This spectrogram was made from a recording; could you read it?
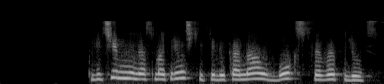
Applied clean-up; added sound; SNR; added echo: neural separator model SepFormer DNS4.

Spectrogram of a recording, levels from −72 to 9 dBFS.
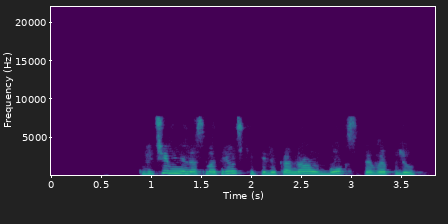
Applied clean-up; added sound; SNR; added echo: neural mask model Resemble Enhance denoiser.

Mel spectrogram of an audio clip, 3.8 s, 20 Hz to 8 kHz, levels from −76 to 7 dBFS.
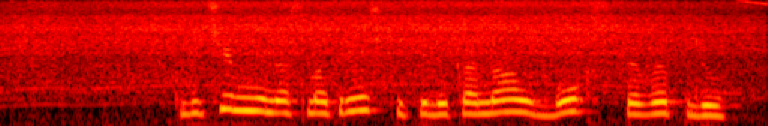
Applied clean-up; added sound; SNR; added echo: none; Drill; 4 dB; none.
